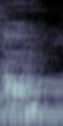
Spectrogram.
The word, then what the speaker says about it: Om: We're going to take a deep inhale, and remember there's 3 syllables to Om. A, U, M.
